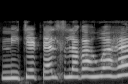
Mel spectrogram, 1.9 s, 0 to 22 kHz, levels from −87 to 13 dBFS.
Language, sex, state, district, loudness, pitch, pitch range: Hindi, female, Jharkhand, Deoghar, -14 LUFS, 350 Hz, 310-370 Hz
